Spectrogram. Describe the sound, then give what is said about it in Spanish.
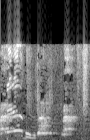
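A dog barks several times in quick succession, short high yelping barks with a whiny, almost talking quality, fairly loud. “Hay un, hay un perro. bueno, está hablando el perro.”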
